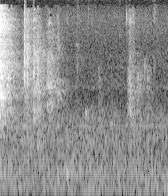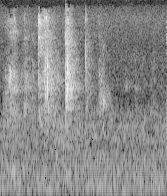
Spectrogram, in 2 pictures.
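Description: Faint, irregular clicks and soft squishes of hands peeling a boiled shrimp, a few small cracks a second apart.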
